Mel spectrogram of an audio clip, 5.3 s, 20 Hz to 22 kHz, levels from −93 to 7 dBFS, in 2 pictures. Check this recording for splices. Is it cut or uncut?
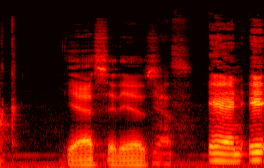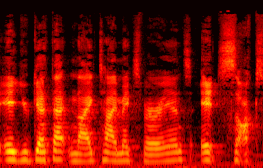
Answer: uncut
